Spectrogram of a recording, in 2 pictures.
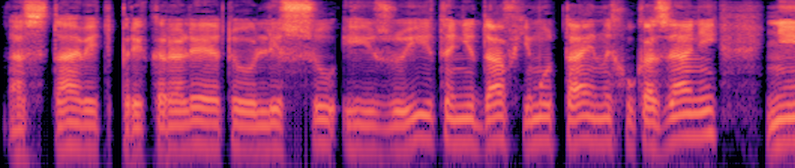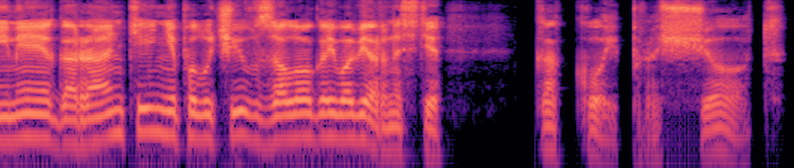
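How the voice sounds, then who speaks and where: Guy reading as a proud hot-tempered cardinal in his fifties, lowish dry voice, loud angry bursts. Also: normal speed, dry recording, close to an everyday voice. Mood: fretful. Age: 50s. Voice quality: flaring into loud indignant outbursts. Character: imperious aging cardinal, proud, quick to anger. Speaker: audiobook reader voicing a character. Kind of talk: audiobook character reading.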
